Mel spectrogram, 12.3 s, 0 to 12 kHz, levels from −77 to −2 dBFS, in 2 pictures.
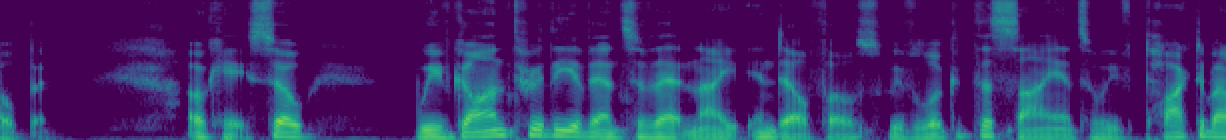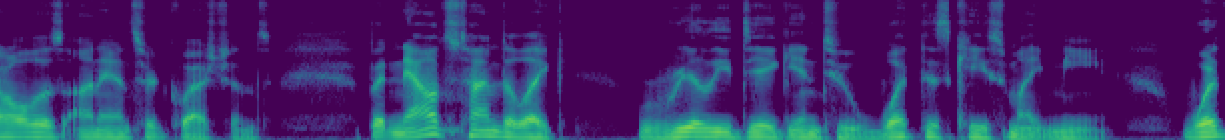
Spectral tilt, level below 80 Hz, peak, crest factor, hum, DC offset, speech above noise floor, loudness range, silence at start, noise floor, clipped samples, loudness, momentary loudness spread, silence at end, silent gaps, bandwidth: -6 dB/octave; -42 dBFS; -8 dBFS; 20 dB; none; under 0.1%; 24 dB; 3 LU; 0 s; -50 dBFS; under 0.1%; -27 LUFS; 11 LU; 0 s; none; 12 kHz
